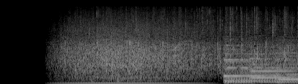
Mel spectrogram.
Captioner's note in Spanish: aplausos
